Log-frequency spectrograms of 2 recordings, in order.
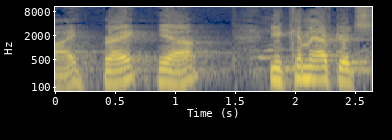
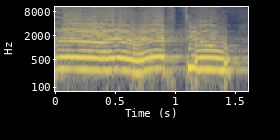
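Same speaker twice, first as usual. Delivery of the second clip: high, slow whining refusal; whiny kid; 12 semitones higher, 5 dB louder than usual. Retold or imitated. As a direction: drag it out like a sulky child. Acted child refusing chores.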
